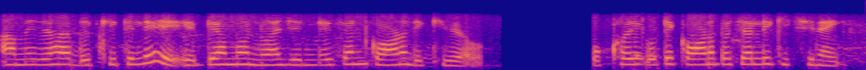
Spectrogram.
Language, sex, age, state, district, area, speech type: Odia, female, 18-30, Odisha, Jagatsinghpur, rural, conversation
